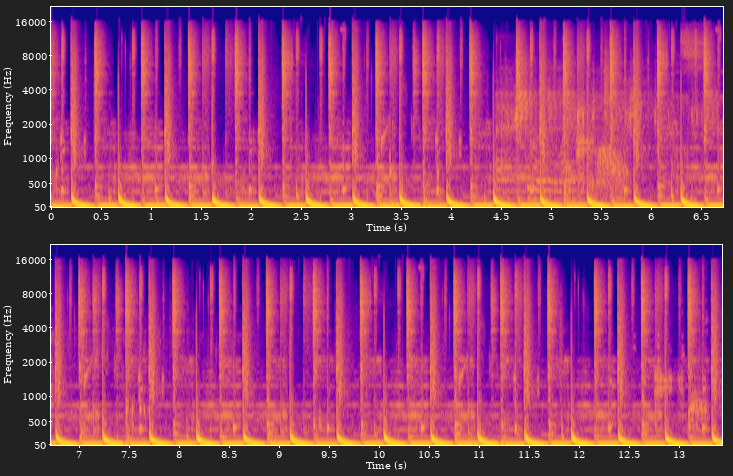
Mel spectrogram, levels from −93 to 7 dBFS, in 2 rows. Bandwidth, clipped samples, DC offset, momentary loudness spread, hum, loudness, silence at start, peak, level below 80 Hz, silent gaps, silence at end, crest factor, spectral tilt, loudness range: 16 kHz; under 0.1%; under 0.1%; 1 LU; none; -10 LUFS; 0 s; 0 dBFS; -10 dBFS; none; 0 s; 8 dB; -4.5 dB/octave; 0 LU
